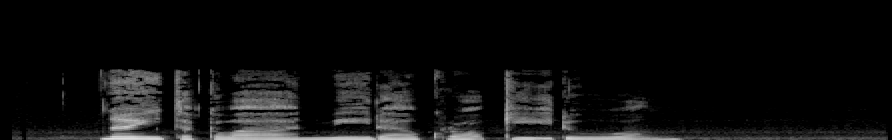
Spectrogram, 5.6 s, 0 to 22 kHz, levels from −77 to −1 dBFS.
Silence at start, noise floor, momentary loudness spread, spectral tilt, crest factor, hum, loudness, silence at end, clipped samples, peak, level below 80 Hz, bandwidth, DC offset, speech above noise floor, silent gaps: 0.65 s; -55 dBFS; 12 LU; -5.5 dB/octave; 18 dB; 50 Hz at -40 dBFS; -22 LUFS; 1.3 s; under 0.1%; -4 dBFS; -68 dBFS; 11.5 kHz; under 0.1%; 33 dB; none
